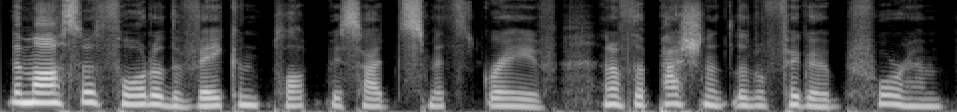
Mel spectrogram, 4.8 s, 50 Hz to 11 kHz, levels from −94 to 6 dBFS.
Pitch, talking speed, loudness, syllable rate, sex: 195 Hz, 225 wpm, -20 LUFS, 7.0 syllables/s, female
